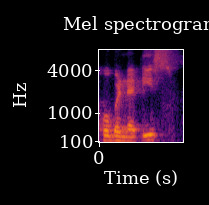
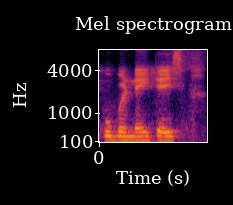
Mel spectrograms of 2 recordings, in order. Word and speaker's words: Kubernetes: तो वो तो पर्सनली मैं इसी को ही पसंद करता हूँ, कुबरनेटिस। ये प्रोनाउंसिएशन मेरे लिए भी ज़्यादा बेहतर है, लेकिन कुछ लोग इसको इस तरह से भी प्रोनाउंस करते हैं, कुबरनेटिस। सबका अपना अपना प्रेफरेंस के ऊपर है।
